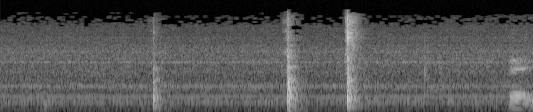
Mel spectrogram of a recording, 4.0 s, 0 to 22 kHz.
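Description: Three sharp knocks of a scraper against a resin 3D printer's build plate while a resin print is pried off, over the steady hum of the Elegoo Mars printer's fan.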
